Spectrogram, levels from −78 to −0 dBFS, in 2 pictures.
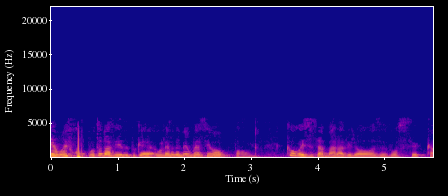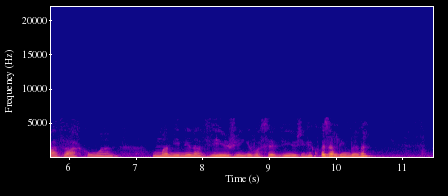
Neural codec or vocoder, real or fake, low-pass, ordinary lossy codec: none; real; 7.2 kHz; MP3, 24 kbps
